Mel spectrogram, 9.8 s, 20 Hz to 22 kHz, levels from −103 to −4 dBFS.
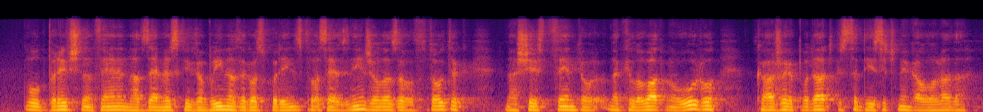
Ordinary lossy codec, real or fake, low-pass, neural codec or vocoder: Opus, 64 kbps; fake; 10.8 kHz; codec, 16 kHz in and 24 kHz out, 0.6 kbps, FocalCodec, streaming, 2048 codes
